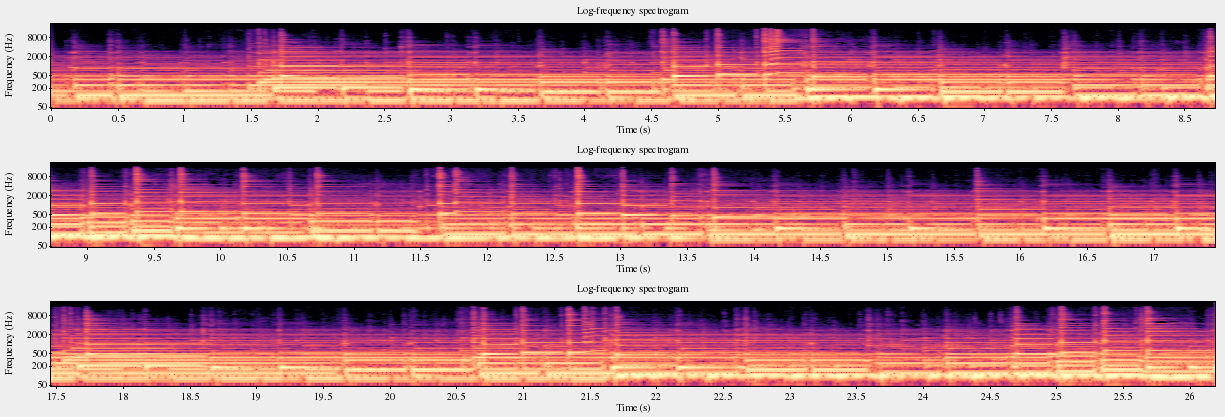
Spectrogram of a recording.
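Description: Background music played on acoustic guitar, a steady run of plucked notes and chords.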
